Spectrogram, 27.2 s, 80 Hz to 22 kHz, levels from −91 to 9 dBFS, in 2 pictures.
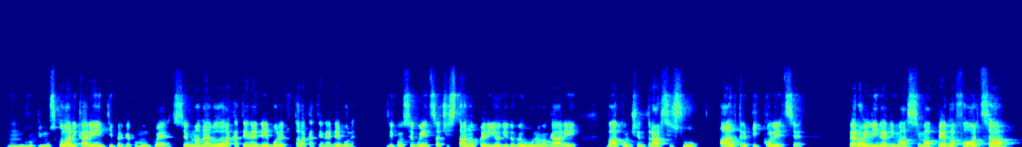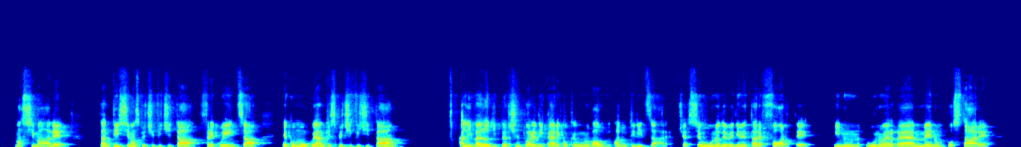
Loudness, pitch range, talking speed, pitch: -29 LUFS, 80-95 Hz, 155 wpm, 85 Hz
